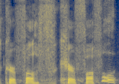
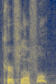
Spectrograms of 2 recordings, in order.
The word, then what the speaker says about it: kerfuffle: The big bell, the one in the town hall, began ringing all by itself just as all this kerfuffle, isn't it? Kerfluffle? God, I've been saying it wrong this entire time.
